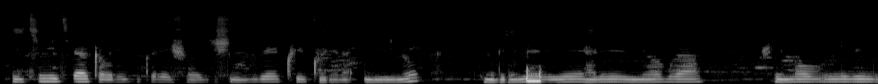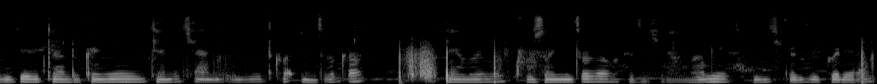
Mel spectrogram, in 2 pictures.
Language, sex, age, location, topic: Kinyarwanda, female, 18-24, Kigali, government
